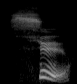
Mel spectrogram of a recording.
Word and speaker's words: sûr: 자, 여기도 지금 ü 발음 주의해서 해주셔야 됩니다. sûr.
